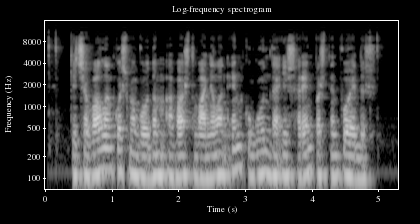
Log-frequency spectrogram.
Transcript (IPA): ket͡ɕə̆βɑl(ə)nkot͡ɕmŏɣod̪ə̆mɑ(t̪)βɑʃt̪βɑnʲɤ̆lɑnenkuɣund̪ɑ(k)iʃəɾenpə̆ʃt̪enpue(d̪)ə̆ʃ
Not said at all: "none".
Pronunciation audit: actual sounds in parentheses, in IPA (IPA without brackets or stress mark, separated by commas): ɑ, none, ʔ, d̪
